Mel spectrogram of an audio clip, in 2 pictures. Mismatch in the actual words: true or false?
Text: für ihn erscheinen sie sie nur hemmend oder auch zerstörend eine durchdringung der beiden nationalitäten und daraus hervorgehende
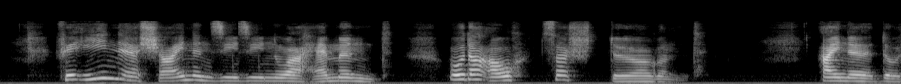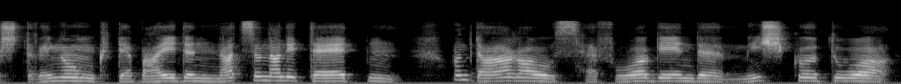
false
